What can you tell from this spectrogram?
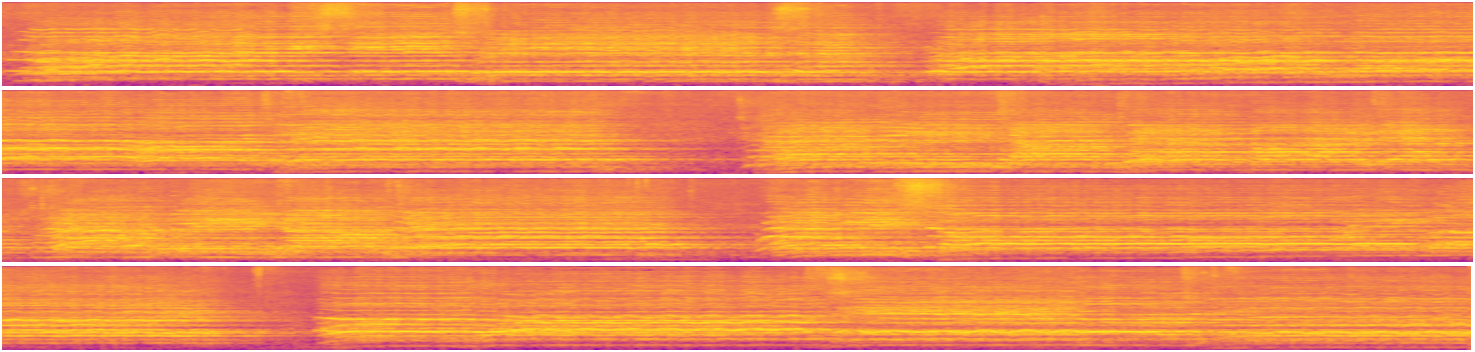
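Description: Church choir singing Orthodox liturgical chant a cappella, in several voices, in long phrases with brief breaks between them.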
